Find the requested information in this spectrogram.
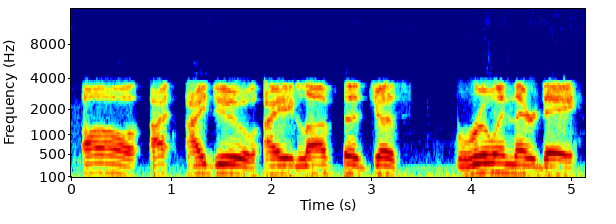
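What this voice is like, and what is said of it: Usual voice. Nothing is said of it.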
